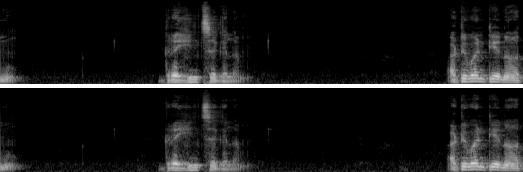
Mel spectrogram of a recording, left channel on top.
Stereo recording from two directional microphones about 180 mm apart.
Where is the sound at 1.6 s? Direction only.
35° left (ahead or behind).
